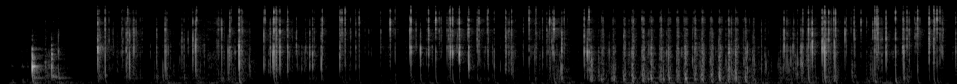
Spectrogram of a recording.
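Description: A small sealed blue foil-plastic Chee Puff candy bag, full of coated peanut candies, is held in both hands and squeezed and crinkled by fingertips with long nails. Dense bursts of bright, sharp crackling and crinkling come in clusters with brief quiet gaps, with almost no low end.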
